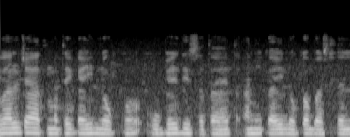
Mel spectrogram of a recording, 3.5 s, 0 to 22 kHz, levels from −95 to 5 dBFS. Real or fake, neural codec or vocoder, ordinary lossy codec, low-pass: real; none; none; none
